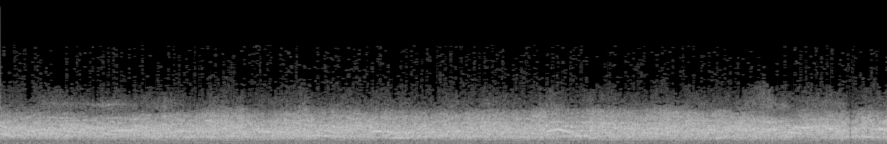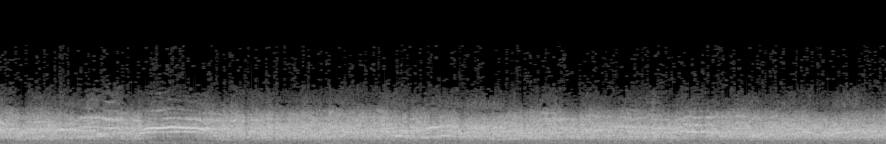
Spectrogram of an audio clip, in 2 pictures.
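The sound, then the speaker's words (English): A steady, dense roar of a baseball crowd at a Mets–Cubs game, with scattered shouts and yells rising out of the murmur, one brief louder cheer swelling midway before settling back into the continuous buzz. “The crowd, no play.”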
